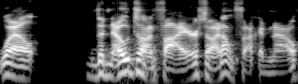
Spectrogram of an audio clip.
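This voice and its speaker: At a moderate pace, a man performs a raspy, put-on character voice. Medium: actual play. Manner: blunt, defensive.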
